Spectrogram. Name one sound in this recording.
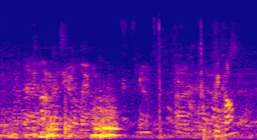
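Playing cards slide and tap softly onto a cloth mat.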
